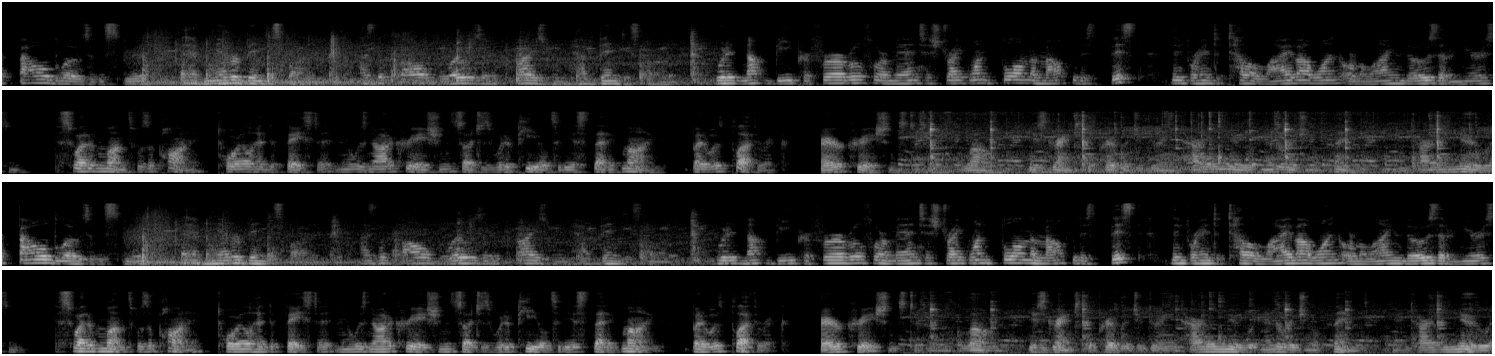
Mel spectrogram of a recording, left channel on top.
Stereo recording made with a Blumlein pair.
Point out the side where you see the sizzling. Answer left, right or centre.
left.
